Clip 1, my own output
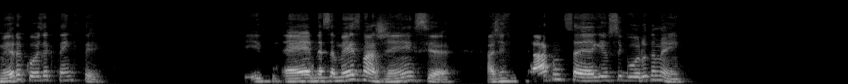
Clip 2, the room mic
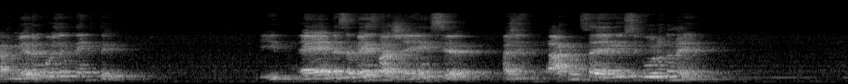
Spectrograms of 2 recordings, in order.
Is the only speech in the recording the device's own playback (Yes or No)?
Yes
